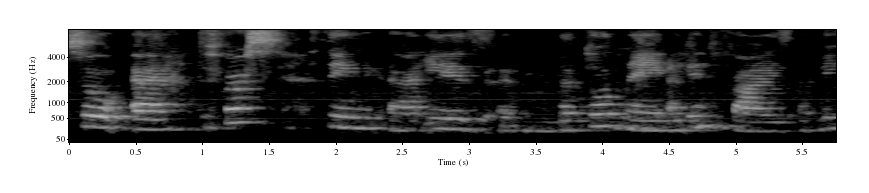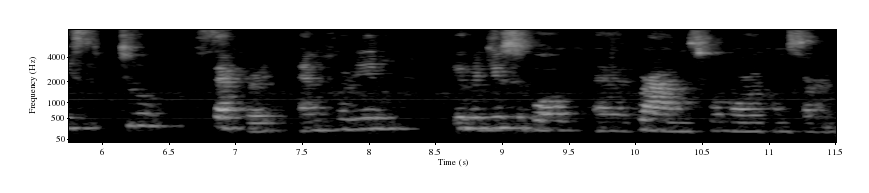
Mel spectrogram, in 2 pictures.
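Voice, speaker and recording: A woman in an Italian accent, fairly high in pitch yet dark and mellow in tone, at a very slow pace, with ordinary pitch variation, big swings in loudness, and audible room echo. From Italy. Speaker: PhD student speaker. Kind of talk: lecture. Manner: halting.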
